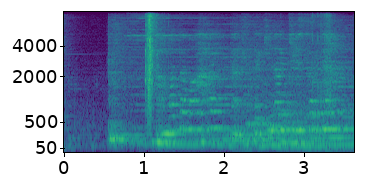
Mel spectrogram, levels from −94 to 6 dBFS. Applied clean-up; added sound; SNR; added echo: none; Camera; 4 dB; reverberation time 0.8 s.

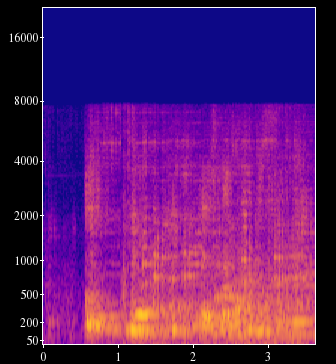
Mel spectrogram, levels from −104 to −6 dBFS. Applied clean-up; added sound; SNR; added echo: neural separator model SepFormer DNS4.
